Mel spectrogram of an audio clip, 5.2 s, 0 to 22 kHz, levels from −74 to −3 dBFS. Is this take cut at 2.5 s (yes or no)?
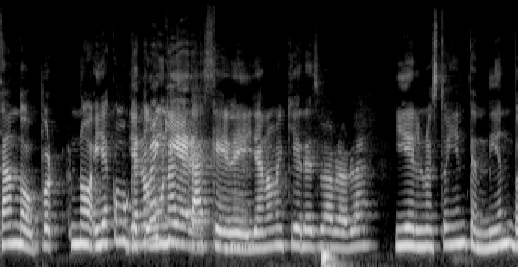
no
